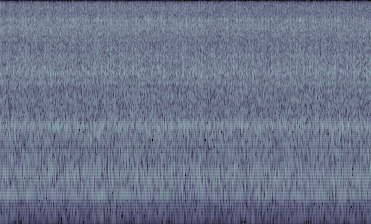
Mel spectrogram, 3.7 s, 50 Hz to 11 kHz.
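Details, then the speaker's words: Toyota Venza with code P0017, VVT solenoid already replaced, cam sensor good on lab scope: smooth, even idle with no knock, miss or rattle; fault suspected internal, not confirmed. "I mean, this issue is most likely going to be internal because the engine sounds good."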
